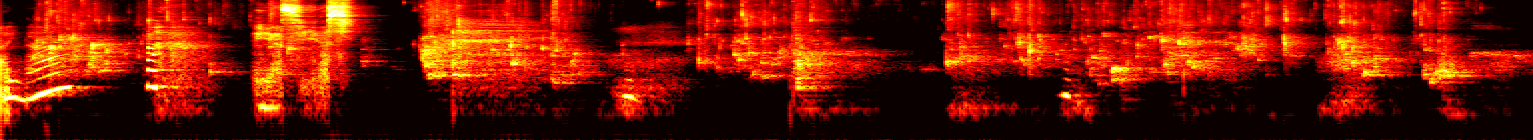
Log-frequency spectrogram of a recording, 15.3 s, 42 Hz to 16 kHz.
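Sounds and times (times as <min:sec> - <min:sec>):
hot water sloshing and splashing in a tub during a bath: 0:00.0 - 0:15.3
water dripping: 0:00.3 - 0:05.8, 0:06.5 - 0:08.5, 0:09.4 - 0:14.8
speech: 0:01.5 - 0:01.9, 0:03.2 - 0:03.6.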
